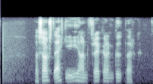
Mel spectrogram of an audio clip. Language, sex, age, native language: Icelandic, male, 14, Icelandic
